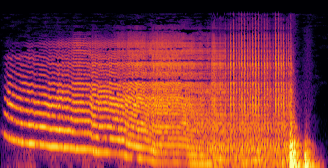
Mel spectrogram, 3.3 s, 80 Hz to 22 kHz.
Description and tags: Door-Wooden-Squeak-0007
This is the sound of a common household door squeaking as it is being opened or closed.
This file has been normalized and most of the background noise removed. No other processing has been done.
Wooden, Squeak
